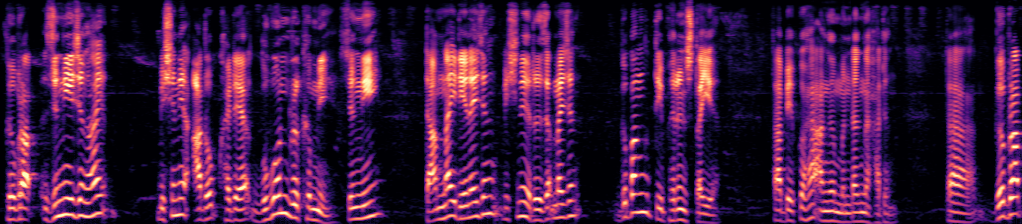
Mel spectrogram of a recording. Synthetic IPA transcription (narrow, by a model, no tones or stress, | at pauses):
ɡ̥ɯbɾap̚zɯŋnizɯŋɦaj | bisiniʔadɔp̚kʰajdajaɡubɯnɾɯkʰɯmniz̥ɯŋni | d̥amnajdenajzɯŋbisiniɾɯzap̚najzɯŋ | ɡɯbaŋdipʰeɾenstajɯ̰ | tabep̚kʰɯɦaja̰ŋɯmɯndaŋnɯɦa̰dɯ̰ŋ | ta̰ɡɯbɾap̚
